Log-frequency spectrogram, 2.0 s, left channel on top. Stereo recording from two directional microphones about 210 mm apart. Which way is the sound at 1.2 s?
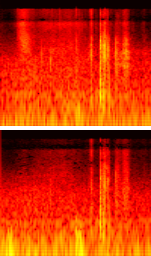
30° left (ahead or behind).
